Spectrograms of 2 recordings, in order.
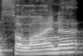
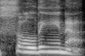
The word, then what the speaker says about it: Salina: It's in salina that rhymes with vagina. Ma Massie, you're so right about that. See, I thought Selena seemed right because isn't there like a Selena Texas?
